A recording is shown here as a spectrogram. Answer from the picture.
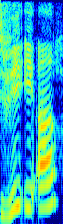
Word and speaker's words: Verwoerd: Now, Charlie Kirk and Verwoerd, how do you pronounce that? It's Verwoerd, okay, are the same brand of poison.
